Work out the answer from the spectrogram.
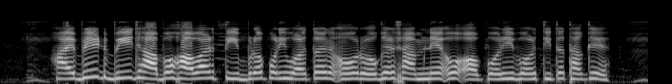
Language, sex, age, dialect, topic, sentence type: Bengali, female, <18, Standard Colloquial, agriculture, statement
